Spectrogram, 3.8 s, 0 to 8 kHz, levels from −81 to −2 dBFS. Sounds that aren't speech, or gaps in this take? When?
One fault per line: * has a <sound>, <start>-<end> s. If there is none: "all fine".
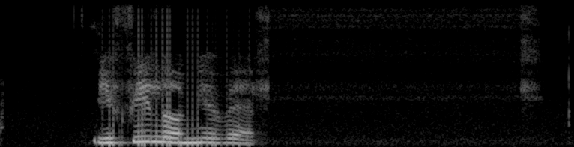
all fine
